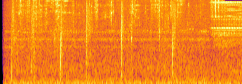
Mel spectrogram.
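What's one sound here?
Footsteps climb stone steps outdoors.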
